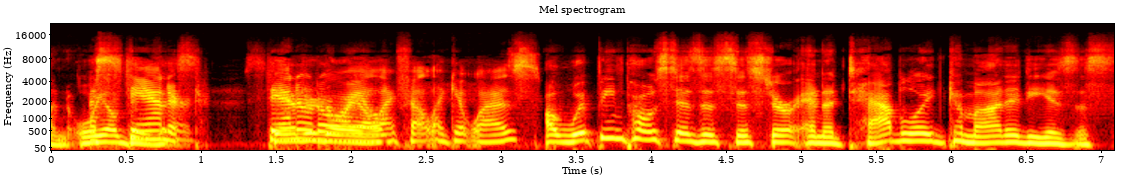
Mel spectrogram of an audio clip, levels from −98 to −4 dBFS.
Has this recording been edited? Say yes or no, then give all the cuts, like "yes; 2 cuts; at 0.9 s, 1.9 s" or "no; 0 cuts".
no; 0 cuts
